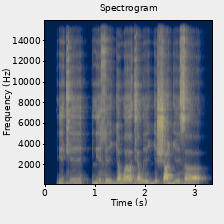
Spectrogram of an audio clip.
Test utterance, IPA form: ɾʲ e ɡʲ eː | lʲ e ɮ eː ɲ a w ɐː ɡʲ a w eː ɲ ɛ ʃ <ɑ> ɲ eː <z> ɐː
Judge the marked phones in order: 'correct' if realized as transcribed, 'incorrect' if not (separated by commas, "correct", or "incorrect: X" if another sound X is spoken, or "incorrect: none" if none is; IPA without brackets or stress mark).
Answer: correct, correct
